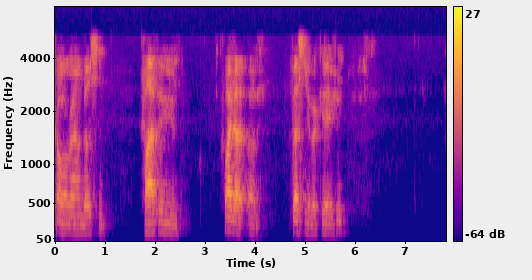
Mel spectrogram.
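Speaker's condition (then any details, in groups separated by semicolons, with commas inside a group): Tongue cancer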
